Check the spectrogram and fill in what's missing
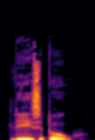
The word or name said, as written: læsebog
